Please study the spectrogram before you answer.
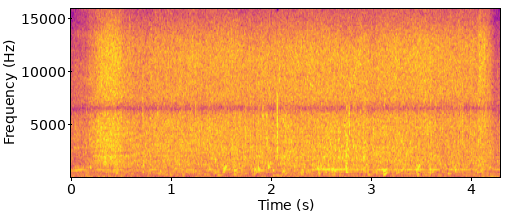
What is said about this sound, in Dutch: Ja, hier zit ik vaak. Hier, eh, op het gras aan het water. Ja, vanwege, uh, nou ja, ik hou van het geluid van water.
